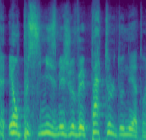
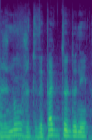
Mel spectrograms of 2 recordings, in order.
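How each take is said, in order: First: Loud, much higher indignant refusal; loud, high indignant outburst. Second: Said in the usual way. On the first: Real, not acted. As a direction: shout the refusal at the rival bidder. Outbid again, indignant.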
